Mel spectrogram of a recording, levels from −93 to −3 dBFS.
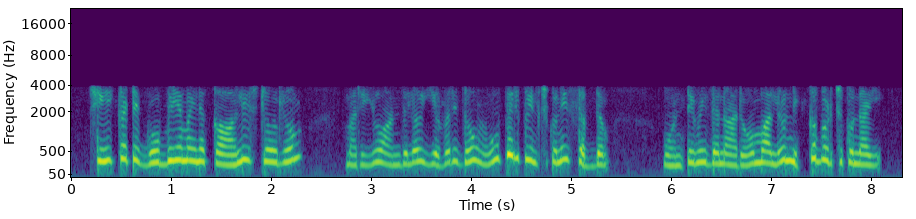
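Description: Throughout, the speech carries heavy AMR narrowband mobile codec damage. Nothing passes above 3.8 kHz, and the buzzy, synthetic tone points to a low mode near 6.7 kbps.

At 2.71 s, after "గూభ్యమైన ఖాళీ స్టోర్ రూమ్", a sudden gain jump drops speech and background together by about 4 dB. The level recovers at 3.91 s, before "ఊపిరి పీల్చుకునే శబ్దం". This is likely a digital gain step applied without a ramp.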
